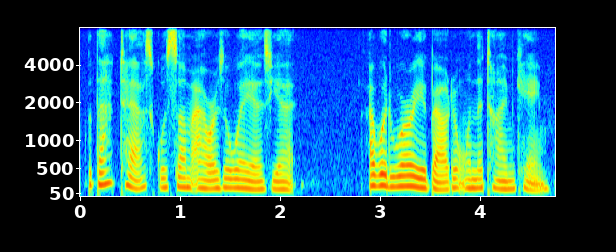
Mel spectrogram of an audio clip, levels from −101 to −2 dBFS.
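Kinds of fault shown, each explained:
No technical faults can be heard in this speech; it has passed through a call's microphone processing, whose high-pass filter trims the lowest bass, and the signal carries nothing above 8 kHz.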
